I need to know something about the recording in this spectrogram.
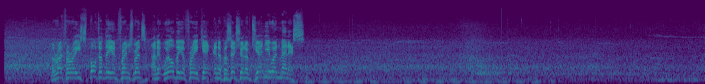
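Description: A large stadium crowd murmurs and hums steadily.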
